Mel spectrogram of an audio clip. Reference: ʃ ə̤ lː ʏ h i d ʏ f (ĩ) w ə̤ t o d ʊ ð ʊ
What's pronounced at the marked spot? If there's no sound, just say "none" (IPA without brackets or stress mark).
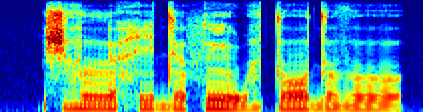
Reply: ĩ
